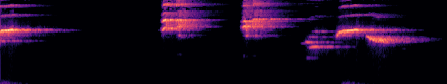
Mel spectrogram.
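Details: Oriental magpie-robin singing loudly, meant to spur lazy birds into song: a clear high whistle, then two rasping high bursts, followed by a few soft notes and a descending whistled slur.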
